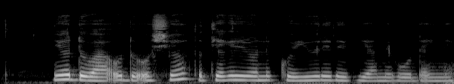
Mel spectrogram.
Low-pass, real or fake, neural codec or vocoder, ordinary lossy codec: 14.4 kHz; real; none; MP3, 48 kbps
